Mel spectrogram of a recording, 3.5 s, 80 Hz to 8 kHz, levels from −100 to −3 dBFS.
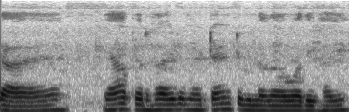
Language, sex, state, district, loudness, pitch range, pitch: Hindi, male, Haryana, Charkhi Dadri, -15 LUFS, 125-140 Hz, 135 Hz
